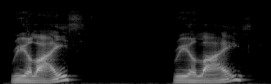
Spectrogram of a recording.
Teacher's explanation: My friends from India tend to pronounce it as realize, with stress on the second syllable.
